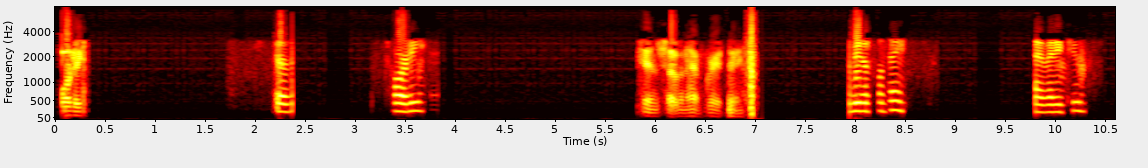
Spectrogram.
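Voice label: Sheriff East County, scanner audio trunk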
